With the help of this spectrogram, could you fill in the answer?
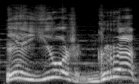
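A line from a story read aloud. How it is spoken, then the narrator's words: Hare shouts. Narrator (Russian): крикнул заяц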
